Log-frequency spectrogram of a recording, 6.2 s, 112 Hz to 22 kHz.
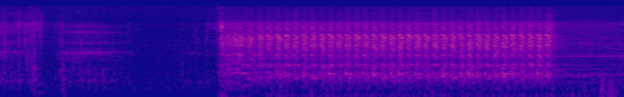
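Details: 1992 Lexus LS400 1UZFE V8 on its first start attempt after fuel pump replacement, on a cold night. Starter cranks evenly at about four beats a second for three seconds, but the engine doesn't fire.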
